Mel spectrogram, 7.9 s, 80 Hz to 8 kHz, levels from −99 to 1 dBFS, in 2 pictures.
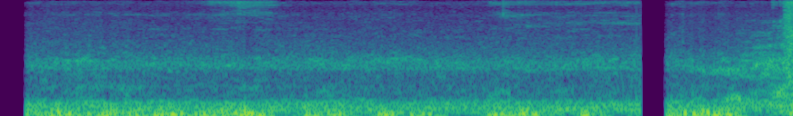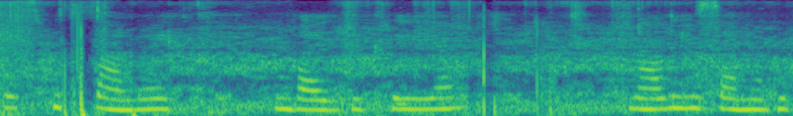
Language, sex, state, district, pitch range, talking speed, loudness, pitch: Punjabi, female, Punjab, Pathankot, 255-270 Hz, 90 wpm, -20 LUFS, 265 Hz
